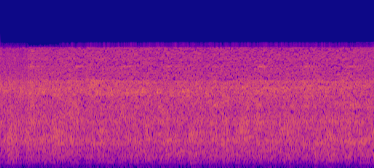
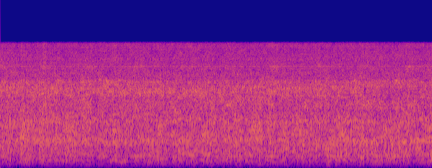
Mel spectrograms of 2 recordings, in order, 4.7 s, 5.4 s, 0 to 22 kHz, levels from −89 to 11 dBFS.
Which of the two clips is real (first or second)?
first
